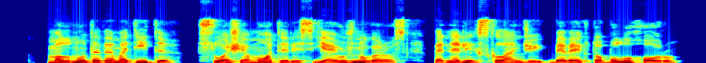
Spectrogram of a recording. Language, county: Lithuanian, Vilnius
